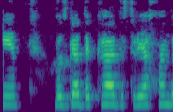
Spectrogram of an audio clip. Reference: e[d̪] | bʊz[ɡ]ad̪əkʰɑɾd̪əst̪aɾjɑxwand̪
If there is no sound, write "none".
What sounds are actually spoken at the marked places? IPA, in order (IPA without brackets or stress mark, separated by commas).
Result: none, ɡ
